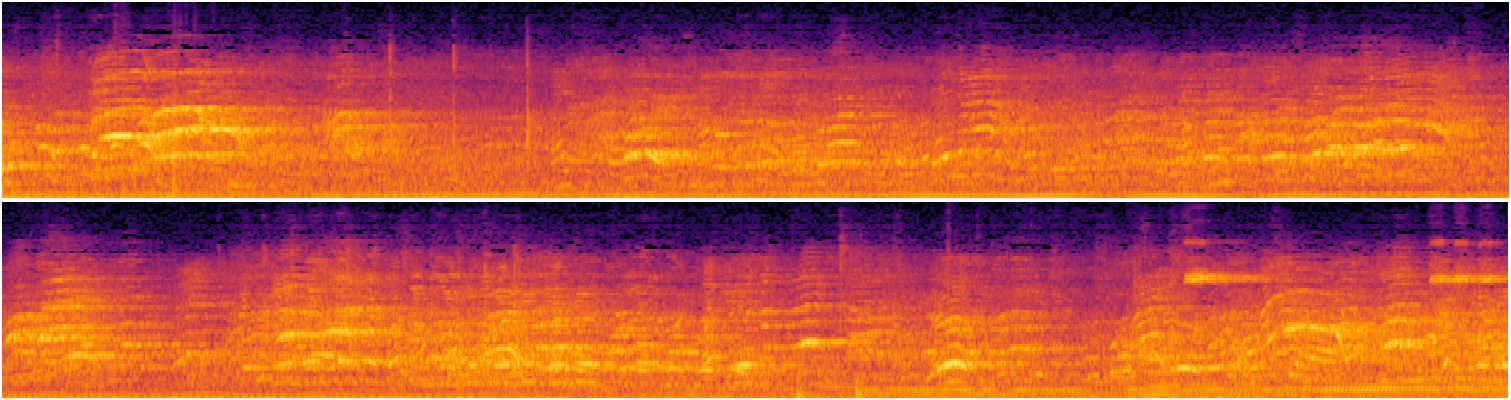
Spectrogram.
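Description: Young women shout and cheer across a large echoing covered court.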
